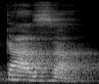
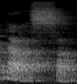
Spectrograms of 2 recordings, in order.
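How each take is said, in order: First: The middle consonant is a buzzing z sound. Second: The middle consonant is a hissing s sound. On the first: The speaker calls it right. "é casa" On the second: The speaker calls it wrong. "não é caça, sa"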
